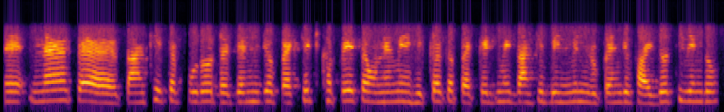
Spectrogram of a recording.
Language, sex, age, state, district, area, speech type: Sindhi, female, 60+, Uttar Pradesh, Lucknow, rural, conversation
